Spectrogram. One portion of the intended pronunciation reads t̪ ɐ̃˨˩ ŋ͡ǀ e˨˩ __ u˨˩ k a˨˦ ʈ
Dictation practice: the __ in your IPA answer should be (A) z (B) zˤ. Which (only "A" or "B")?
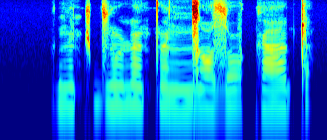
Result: B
